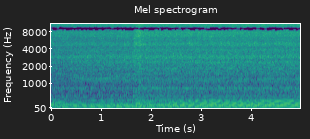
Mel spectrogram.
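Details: Yamaha XJ750 carbureted four after day-long Seafoam soak in carbs and tank, formerly ran only on starter fluid, idle screw adjusted: steady even low burble, constant beat, no misses; running clean and healthy.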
